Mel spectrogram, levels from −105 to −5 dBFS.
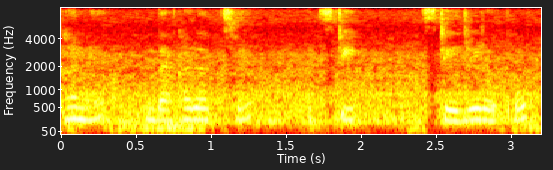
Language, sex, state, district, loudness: Bengali, female, West Bengal, Kolkata, -15 LUFS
